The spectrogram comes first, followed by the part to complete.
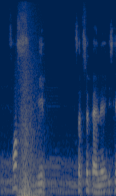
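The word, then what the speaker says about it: فاصبر: प्यारे बच्चों, हमारी किताब अहकाम कुरानिया उसका सबसे पहला हुक्म है फस्बिर। सबसे पहले इसके प्रोनाउंसिएशन को अच्छे से समझ लें।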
